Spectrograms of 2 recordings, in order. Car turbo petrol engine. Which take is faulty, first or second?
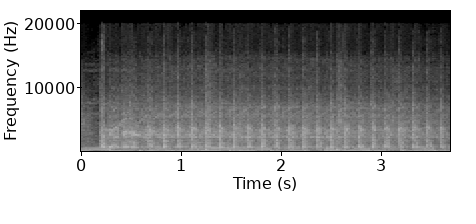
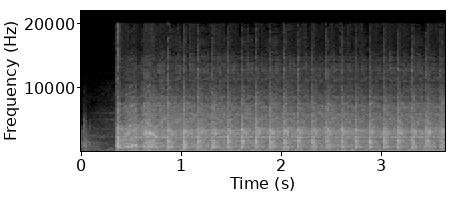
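second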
